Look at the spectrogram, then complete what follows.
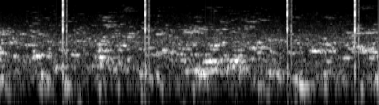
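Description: Computer mouse clicking four separate times, about a second or two apart, as drop-down menu entries are selected. Under the clicks there is a faint, uneven background murmur.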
